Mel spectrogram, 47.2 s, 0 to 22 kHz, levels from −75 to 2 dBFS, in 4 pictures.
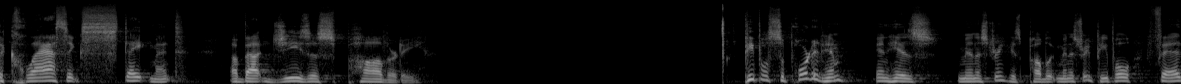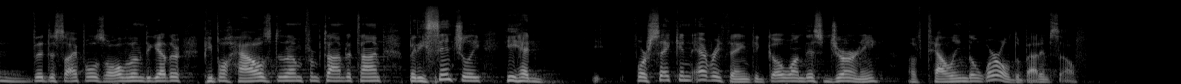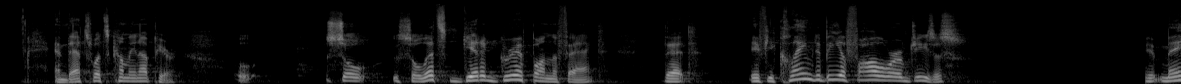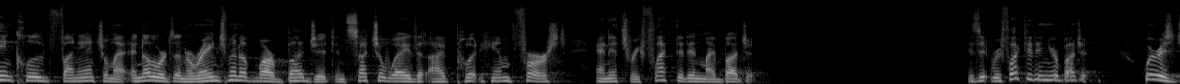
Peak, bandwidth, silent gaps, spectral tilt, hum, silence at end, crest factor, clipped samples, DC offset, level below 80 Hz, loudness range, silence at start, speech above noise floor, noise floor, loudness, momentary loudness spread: -14 dBFS; 18 kHz; none; -4.5 dB/octave; none; 0 s; 22 dB; under 0.1%; under 0.1%; -74 dBFS; 7 LU; 0 s; over 56 dB; under -90 dBFS; -34 LUFS; 13 LU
